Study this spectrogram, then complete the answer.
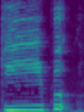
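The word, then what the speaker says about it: keep: ई आया है ना जिस भी वर्ड में डबल ई है तो उसका ई दीर्घ उच्चारण होगा एस एल डबल ई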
